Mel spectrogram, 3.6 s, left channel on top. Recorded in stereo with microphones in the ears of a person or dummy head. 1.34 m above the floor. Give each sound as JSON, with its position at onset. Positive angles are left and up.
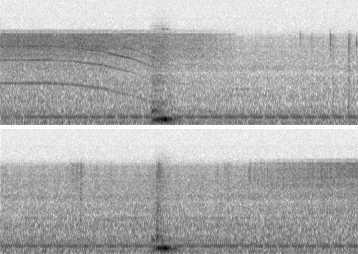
{"t": 1.5, "sound": "a whoosh", "side_deg": 45, "distance_m": 4.5}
